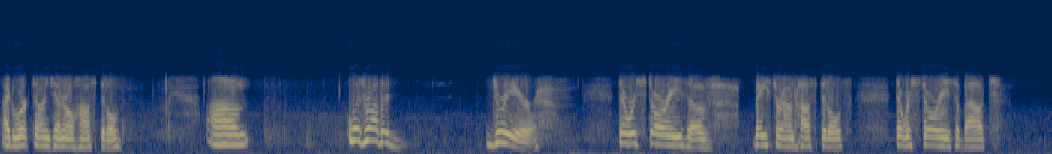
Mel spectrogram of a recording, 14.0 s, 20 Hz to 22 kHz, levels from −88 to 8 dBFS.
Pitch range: 165-205 Hz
